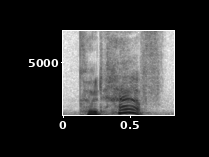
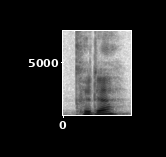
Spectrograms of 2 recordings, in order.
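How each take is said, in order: First: Both words are said in full, could have. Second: It is shortened to one word, coulda.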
